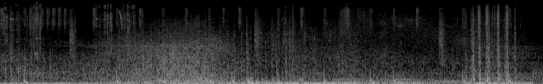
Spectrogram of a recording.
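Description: Dense, sustained bursts of NZ-41 rifle fire in the video game Call of Duty: Vanguard, a rapid crackle of shots that stays loud and steady throughout with layered gunfire and no voices.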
